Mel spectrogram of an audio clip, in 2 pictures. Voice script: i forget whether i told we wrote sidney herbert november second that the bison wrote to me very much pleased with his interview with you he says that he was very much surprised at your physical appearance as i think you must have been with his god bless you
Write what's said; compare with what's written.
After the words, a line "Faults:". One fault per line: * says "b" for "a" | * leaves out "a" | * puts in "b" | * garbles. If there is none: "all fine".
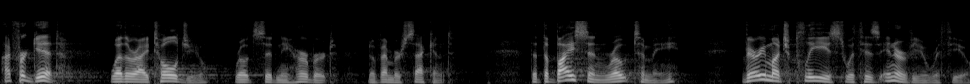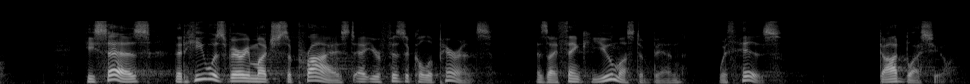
i forget whether i told you wrote sidney herbert november second that the bison wrote to me very much pleased with his interview with you he says that he was very much surprised at your physical appearance as i think you must have been with his god bless you
Faults:
* says "you" for "we"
